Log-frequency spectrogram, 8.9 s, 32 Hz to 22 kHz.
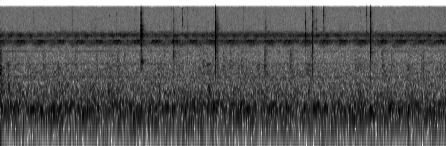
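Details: Late-summer insect chorus at midnight beside a house in rural Tottori, Japan, September 2020: a continuous high-pitched ringing trill holding steady throughout, broken by scattered sharp crackles from wood flames in a stove.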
